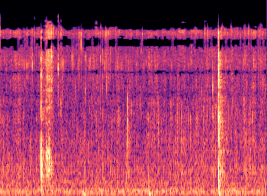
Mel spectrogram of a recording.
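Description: Squid sautéed in a pan as a home-cooked dinner, simmering in its own liquid with a soft steady bubbling and a couple of sharp clinks, close and fairly quiet.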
